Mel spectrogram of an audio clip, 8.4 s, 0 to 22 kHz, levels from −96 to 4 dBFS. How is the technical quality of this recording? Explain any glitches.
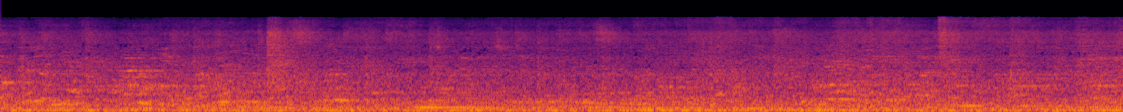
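The quality is held back by clearly audible compression from start to finish. Throughout the clip there's a grainy, rough texture to the sounds, with a hiss filling in around the tonal parts, and nothing at all above about 11.6 kHz. That's likely low-delay AAC compression, the AAC-ELD kind used on video calls. Its short frames can't separate closely spaced harmonics cleanly, so noise leaks between them, and the damage level here fits a bitrate around 32 kbps.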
